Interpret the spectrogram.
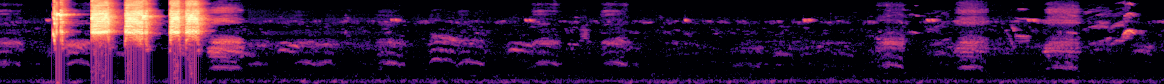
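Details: Black francolin phrase of four harsh, buzzy notes packed into under two seconds, followed by a long near-silent stretch with faint distant chirps.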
